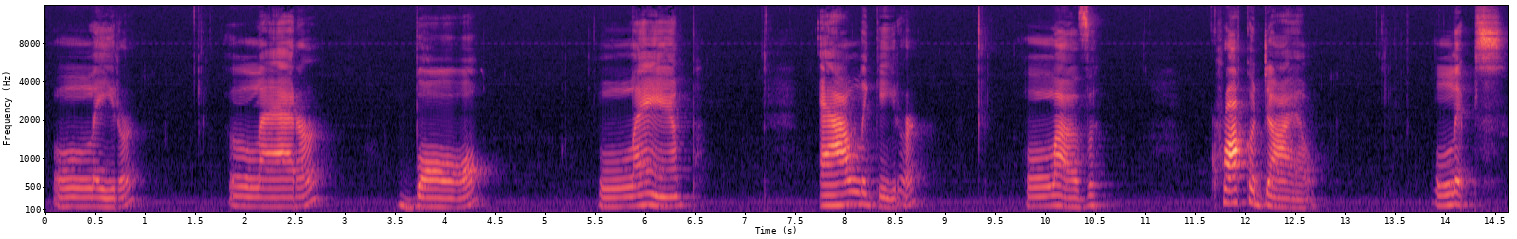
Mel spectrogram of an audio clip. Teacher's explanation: voiced alveolar lateral approximant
